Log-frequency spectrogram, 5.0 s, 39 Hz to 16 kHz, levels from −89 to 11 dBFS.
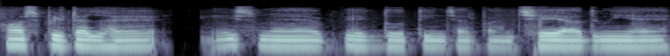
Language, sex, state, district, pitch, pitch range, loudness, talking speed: Hindi, male, Himachal Pradesh, Shimla, 110 Hz, 110-115 Hz, -19 LUFS, 130 wpm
